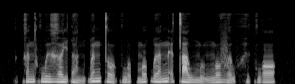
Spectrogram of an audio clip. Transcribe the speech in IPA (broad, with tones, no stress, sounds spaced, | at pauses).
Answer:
k ə˧ n k w ɨ˧ ɣ əː˧ j ɗ a̤˨˩ ŋ ɓ ə˧ n t̪ o˧˩ k w o˨˩ p̚ m o˨˦ ɓ əː˨˦ n ɛ̰˧˥ t̪ a˧ w m u˧˩ ŋ o˧ v ə˧˩ w h ɨ̤˨˩ k w ɔ˧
